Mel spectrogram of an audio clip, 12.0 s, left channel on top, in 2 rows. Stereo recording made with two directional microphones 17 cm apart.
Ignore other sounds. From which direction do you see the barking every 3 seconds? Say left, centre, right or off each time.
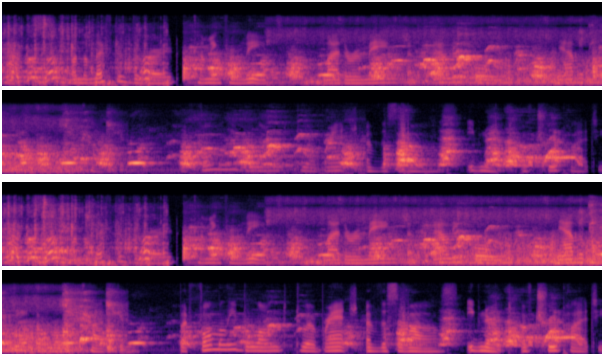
centre, left, left, left.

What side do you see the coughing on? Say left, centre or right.
right.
